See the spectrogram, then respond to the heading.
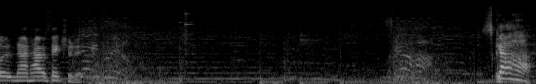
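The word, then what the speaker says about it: Scáthach: Skathach? Skathach! Wow, not how I pictured it. Skaha! It just sounds like he's saying Skaha. Yeah. Skaha. Maybe it's the way it's pronounced. Skaha.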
